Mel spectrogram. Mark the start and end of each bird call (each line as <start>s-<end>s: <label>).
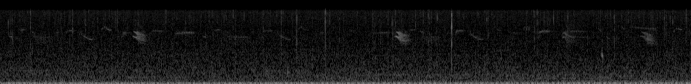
0.0s-6.9s: Eurasian Skylark (Alauda arvensis)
